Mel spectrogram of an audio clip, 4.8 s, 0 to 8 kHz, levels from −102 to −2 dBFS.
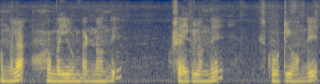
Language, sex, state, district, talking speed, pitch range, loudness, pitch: Telugu, male, Andhra Pradesh, Manyam, 75 wpm, 120-140 Hz, -21 LUFS, 125 Hz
